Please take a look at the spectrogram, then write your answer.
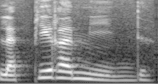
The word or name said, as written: pyramid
